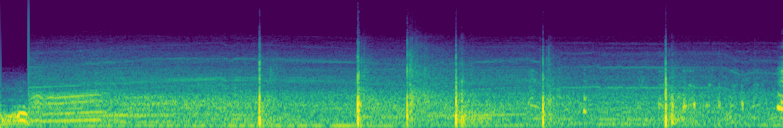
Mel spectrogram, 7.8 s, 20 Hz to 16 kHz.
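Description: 1995 Honda RVF400's V4 engine revving up just after the start and then running steadily with a slowly easing pitch. About six sharp pops come at irregular intervals over it.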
